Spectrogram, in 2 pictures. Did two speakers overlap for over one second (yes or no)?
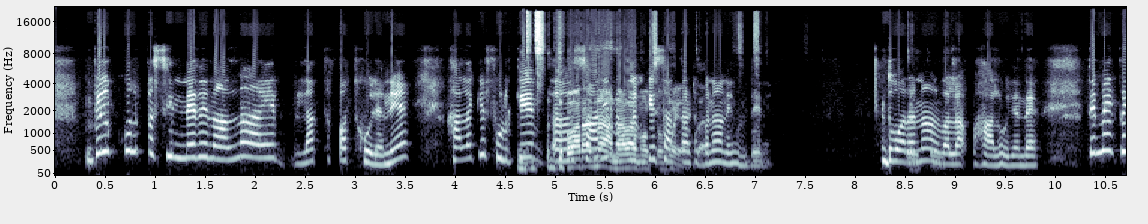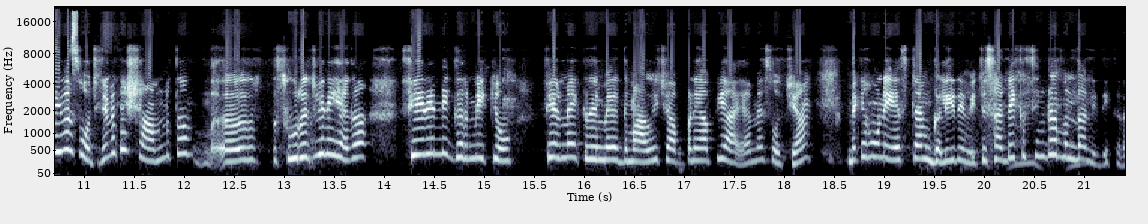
yes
